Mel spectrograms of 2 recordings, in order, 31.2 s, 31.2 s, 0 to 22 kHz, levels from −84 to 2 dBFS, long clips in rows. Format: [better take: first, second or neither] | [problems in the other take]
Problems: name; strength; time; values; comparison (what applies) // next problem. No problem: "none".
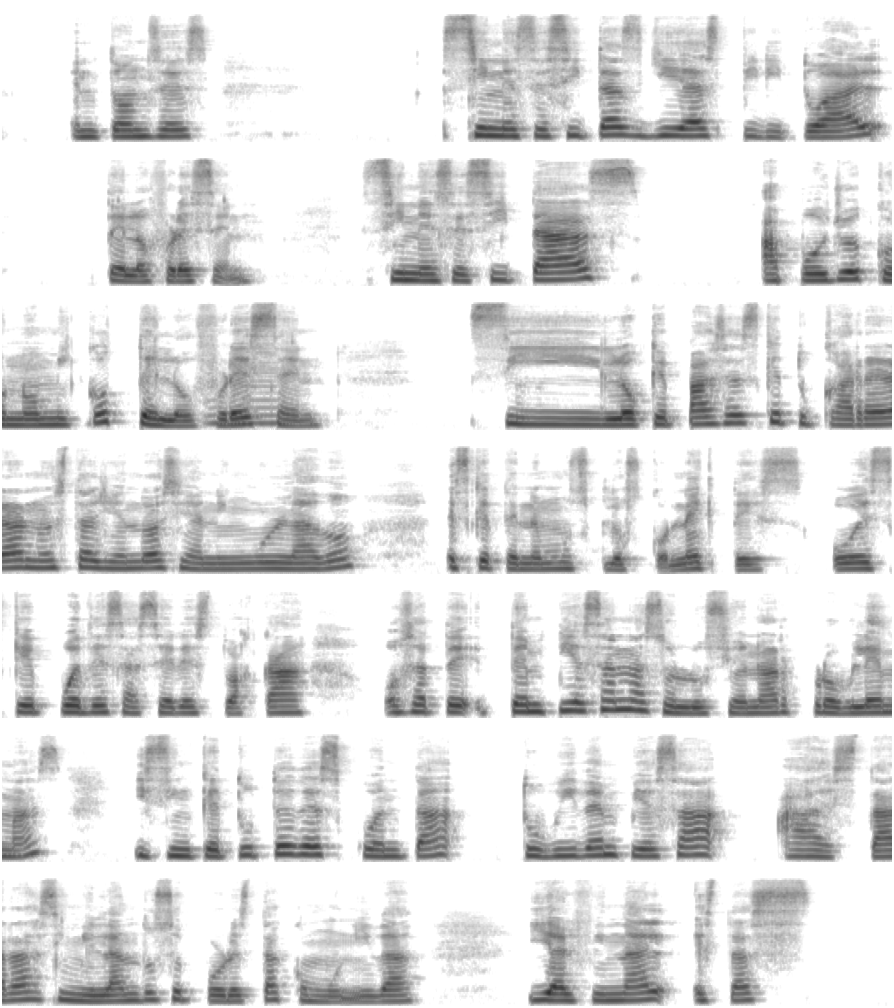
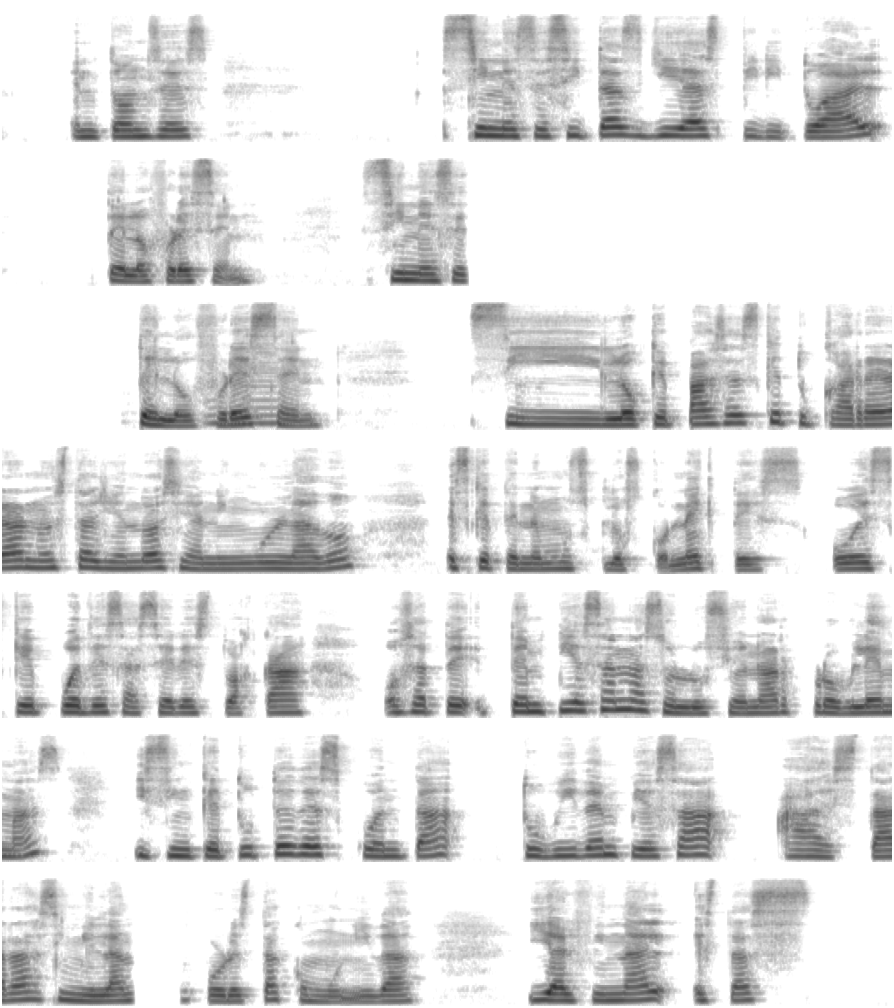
first | audio cutting out; at 7 s for 2.5 s and at 27 s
